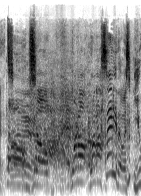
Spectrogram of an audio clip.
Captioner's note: laughing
